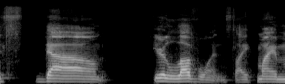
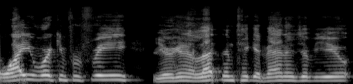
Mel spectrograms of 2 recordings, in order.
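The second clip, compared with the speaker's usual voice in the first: higher, louder scolding mother; mom's Spanish voice; 5 semitones higher, 4 dB louder than usual. Retold or imitated. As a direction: scold him like a worried mom. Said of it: "in your Spanish voice".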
